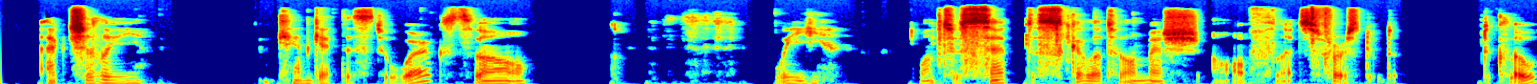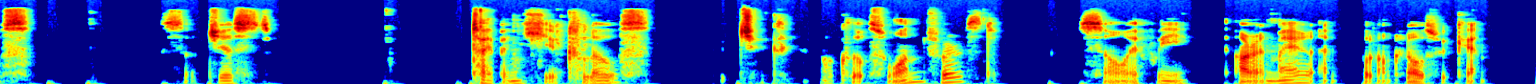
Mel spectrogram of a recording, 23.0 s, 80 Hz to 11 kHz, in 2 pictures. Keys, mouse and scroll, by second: 1.0 right click, 3.8-6.4 drag, 6.8-8.0 typing, 9.4 Down, 10.5 Return, 10.6-13.4 drag, 15.1-15.8 typing, 17.1 click, 22.4 Escape, 22.8 right click.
